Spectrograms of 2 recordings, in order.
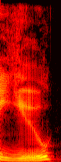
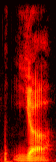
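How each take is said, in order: First: The word is said with a full 'oo' vowel. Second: The word is said with a reduced 'uh' vowel. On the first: The speaker calls it wrong. "don't say you" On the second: The speaker calls it right. "say ya"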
